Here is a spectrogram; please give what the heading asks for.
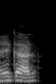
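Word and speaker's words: Descartes: que hay lobos entre paréntesis y cómo se pronuncia de un filósofo francés se llama rené de kart es creador también en el plano cartesiano en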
